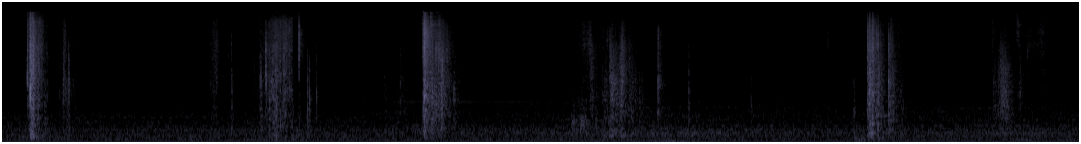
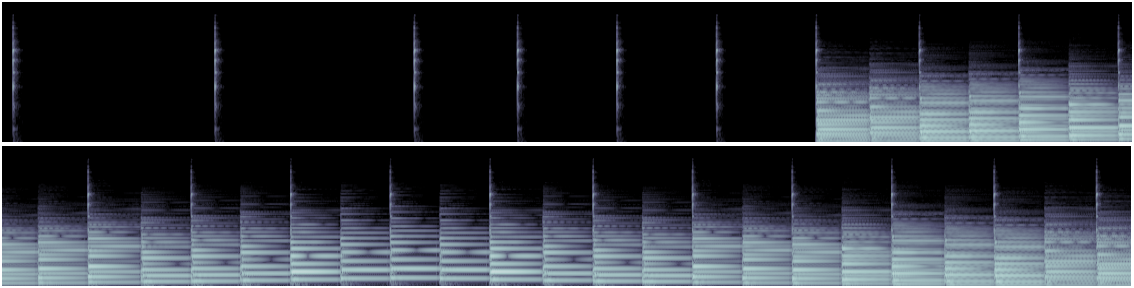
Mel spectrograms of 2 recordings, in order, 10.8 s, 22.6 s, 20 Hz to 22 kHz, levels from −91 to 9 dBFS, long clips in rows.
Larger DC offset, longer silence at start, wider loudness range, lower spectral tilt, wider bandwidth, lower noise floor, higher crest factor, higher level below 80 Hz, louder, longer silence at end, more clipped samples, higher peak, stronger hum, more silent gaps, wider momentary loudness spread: neither; second, 0.05 s vs 4.1 s; second, 11 LU vs 21 LU; second, 0 dB/octave vs -7.5 dB/octave; first, 16.5 kHz vs 11.5 kHz; second, -77 dBFS vs under -90 dBFS; first, 38 dB vs 16 dB; second, -84 dBFS vs -38 dBFS; second, -52 LUFS vs -15 LUFS; about the same, 0 s vs 0 s; neither; second, -22 dBFS vs 0 dBFS; neither; second, none vs 5.26-6.06 s, 6.26-7.14 s, 7.28-7.32 s; first, 22 LU vs 17 LU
